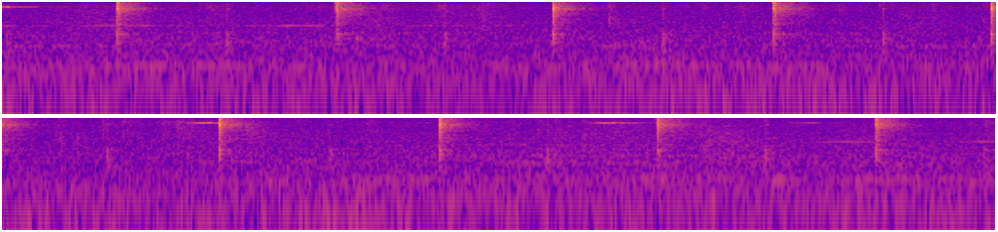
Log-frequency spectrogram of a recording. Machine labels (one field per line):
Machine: valve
